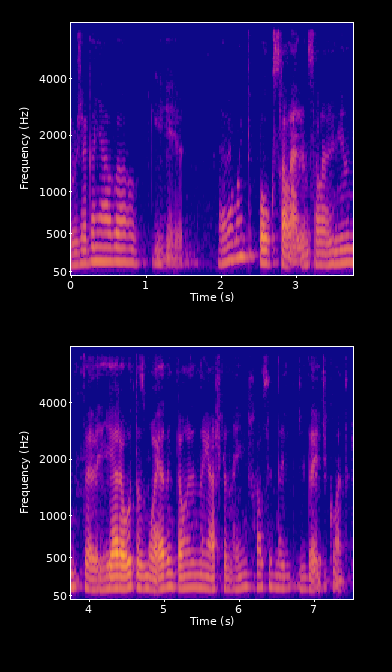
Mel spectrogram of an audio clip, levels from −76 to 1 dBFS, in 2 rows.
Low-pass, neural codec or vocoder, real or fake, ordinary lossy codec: 7.2 kHz; vocoder, 22.05 kHz, 80 mel bands, HiFi-GAN; fake; none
